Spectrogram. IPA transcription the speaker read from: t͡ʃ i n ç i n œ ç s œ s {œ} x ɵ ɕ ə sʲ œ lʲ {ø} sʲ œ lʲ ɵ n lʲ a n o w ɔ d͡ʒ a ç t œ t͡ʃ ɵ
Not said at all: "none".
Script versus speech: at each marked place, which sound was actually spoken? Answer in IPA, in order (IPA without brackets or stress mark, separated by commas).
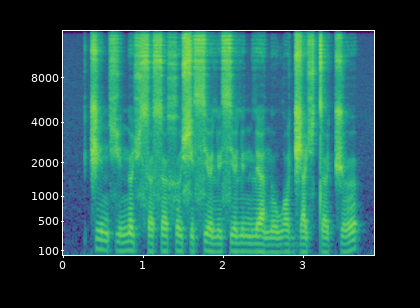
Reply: œ, ɵ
